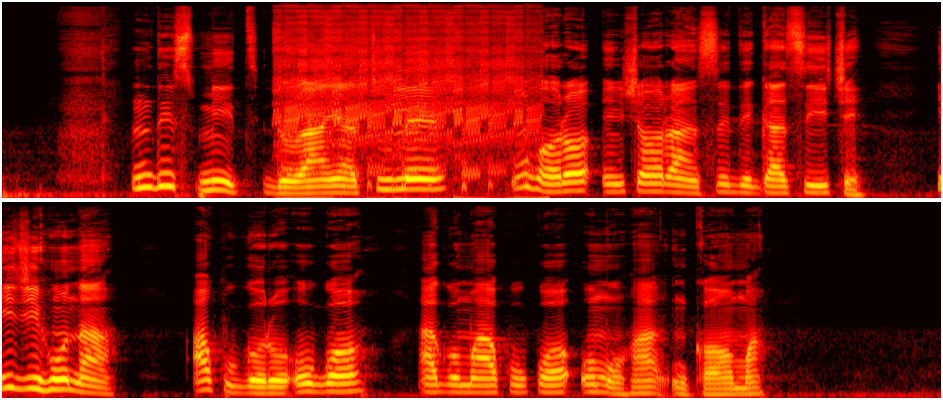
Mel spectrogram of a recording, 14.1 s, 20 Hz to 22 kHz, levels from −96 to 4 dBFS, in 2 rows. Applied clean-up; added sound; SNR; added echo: none; Alarm; 9 dB; none.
